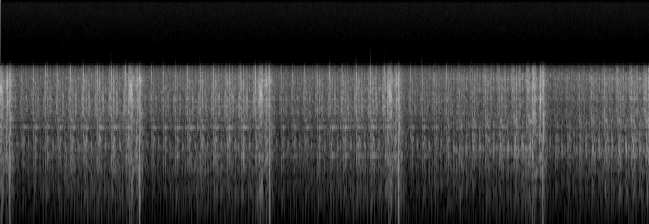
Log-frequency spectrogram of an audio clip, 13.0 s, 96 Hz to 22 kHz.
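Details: Warm Stover CT-2 hit-and-miss engine, 2–2.5 hp, choke fully open, about 500 RPM by tachometer: sharp firing pop roughly every two and a half seconds, soft ticking while coasting, very little smoke; healthy running.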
